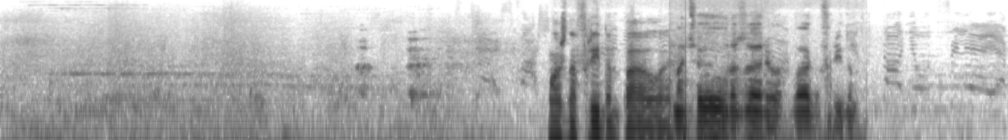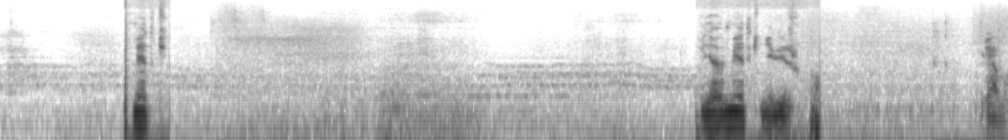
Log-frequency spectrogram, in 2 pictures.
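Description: Magical spell effects whoosh and crackle in a fight.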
